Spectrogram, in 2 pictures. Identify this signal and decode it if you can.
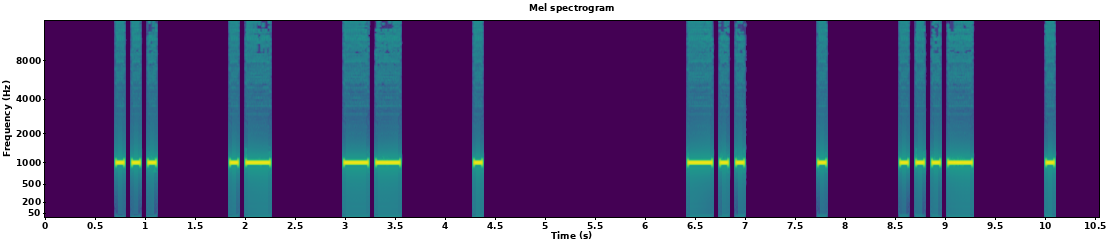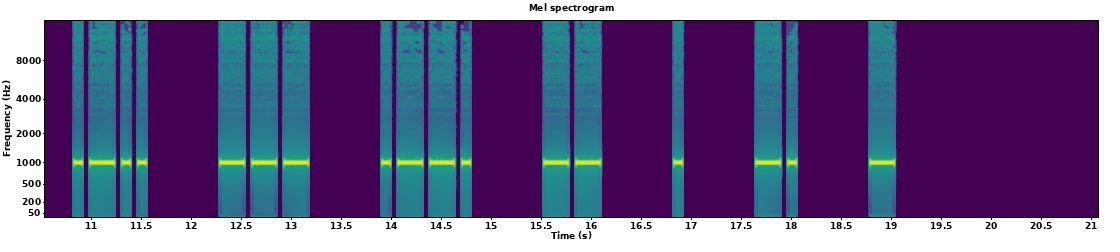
Morse code, heard as a keyed tone, about 15 wpm, spaced as for 8 wpm, 1000 Hz. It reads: SAME DEVELOPMENT
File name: qotdfiles / 8wpm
